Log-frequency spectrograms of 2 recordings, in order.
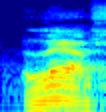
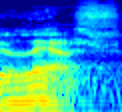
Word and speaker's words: Laos: Some people like to pronounce it Lao, but I'm going to say Laos, all right? I don't really care how you pronounce it, whether it's Laos or Lao. I'm good with either.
